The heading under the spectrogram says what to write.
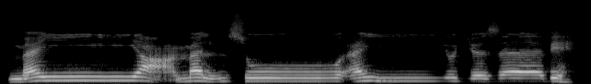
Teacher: the noon disappears and we're connecting the whole word as if there is no noon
